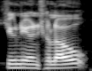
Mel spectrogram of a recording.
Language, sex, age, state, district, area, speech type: Bodo, male, 60+, Assam, Baksa, rural, spontaneous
